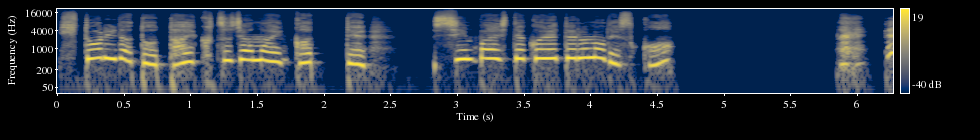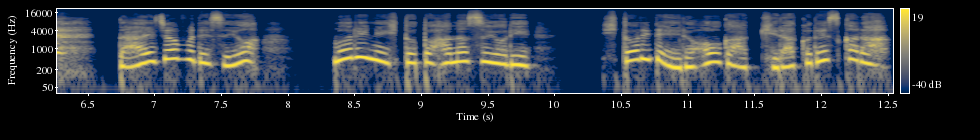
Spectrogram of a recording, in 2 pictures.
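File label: DIALOGUE, Japanese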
